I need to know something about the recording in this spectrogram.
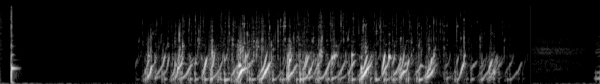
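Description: Cartoon bubbling sound effect: a quick, dense run of short rising plops lasting about four seconds, after a single click near the start.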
